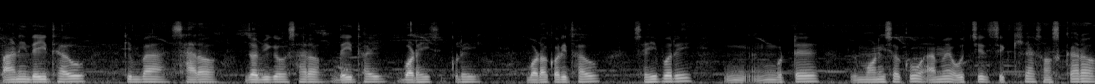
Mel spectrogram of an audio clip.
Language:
Odia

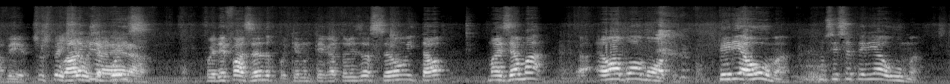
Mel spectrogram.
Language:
Portuguese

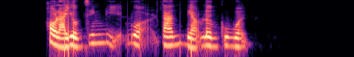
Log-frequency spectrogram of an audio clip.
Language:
Chinese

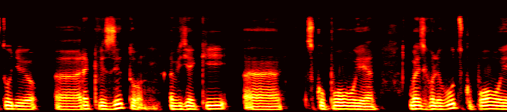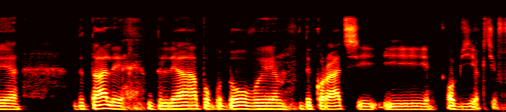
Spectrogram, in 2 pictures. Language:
Ukrainian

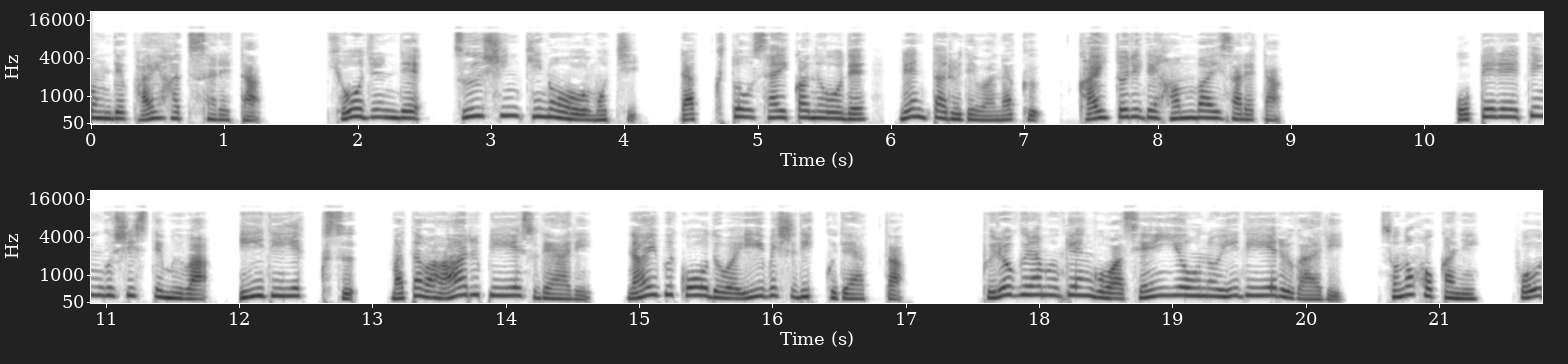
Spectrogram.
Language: Japanese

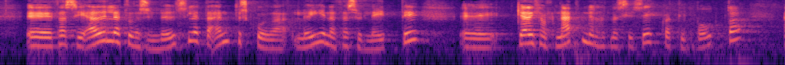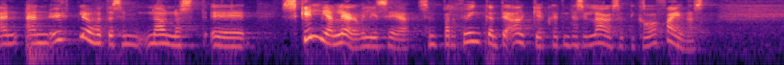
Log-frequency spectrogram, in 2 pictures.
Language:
Icelandic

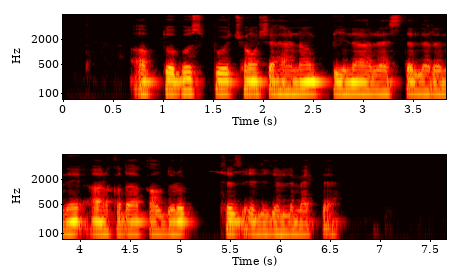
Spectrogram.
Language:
Uyghur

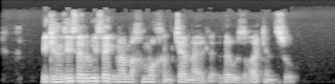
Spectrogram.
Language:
Kabyle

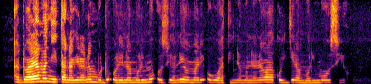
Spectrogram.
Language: Kikuyu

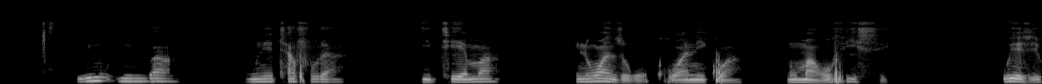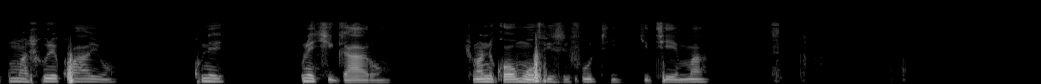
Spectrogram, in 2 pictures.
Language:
Shona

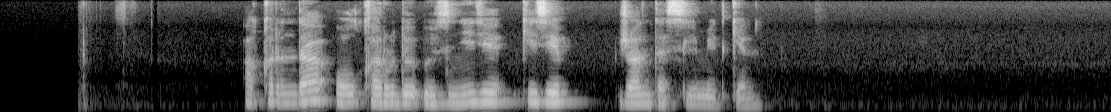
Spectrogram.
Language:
Kazakh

